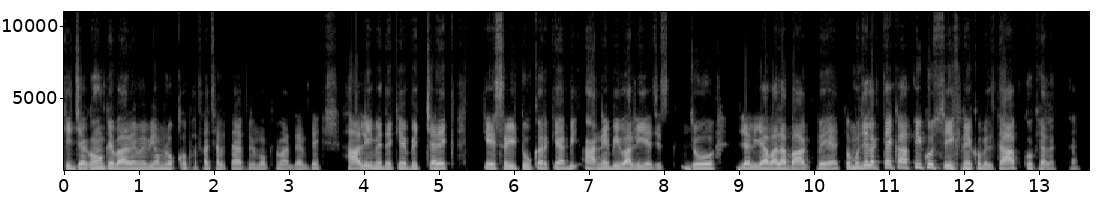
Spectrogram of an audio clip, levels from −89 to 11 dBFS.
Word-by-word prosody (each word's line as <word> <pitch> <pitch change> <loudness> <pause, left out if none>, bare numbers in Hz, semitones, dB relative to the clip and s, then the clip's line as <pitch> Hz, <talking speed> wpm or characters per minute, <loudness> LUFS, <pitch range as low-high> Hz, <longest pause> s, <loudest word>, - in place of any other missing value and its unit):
की 175 -1 0
जगहों 155 +2 +2
के 170 0 +3
बारे 155 -1 +3
में 155 0 -3
भी 160 - -2
हम 150 0 -2
लोग 150 -1 -2
को 155 - -3
पता 155 -1 -6
चलता 140 -1 -5
है 140 - +1
फ़िल्मों 140 0 -7
के 130 +4 -13
माध्यम 135 0 -6
से। 145 +2 -7 0.4
हाल 160 +2 +3
ही 180 - +2
में 175 0 +1
देखिए 170 +1 0
पिक्चर 165 0 +1
एक 165 -1 +2 0.4
केसरी 170 +2 +3
2 165 - +1
करके 170 0 0
अभी 165 0 0
आने 160 +3 +2
भी 170 0 0
वाली 150 -2 +2
है 150 -1 0
जिस 145 -2 -12 0.2
जो 155 -1 +2 0.3
जलियांवाला 150 0 +4
बाग 145 0 +1
पे 150 -2 +2
है, 155 - -2
तो 185 - 0
मुझे 185 +2 +2
लगता 200 +1 +1
है 220 - +4
काफ़ी 205 +3 +2
कुछ 210 -5 +1
सीखने 170 -3 +1
को 165 - -3
मिलता 140 +2 -3
है, - - +5
आपको 165 -2 -3
क्या 145 +1 -3
लगता 125 +4 -13
है? 130 - -16
155 Hz, 220 wpm, -23 LUFS, 145-170 Hz, 0.4 s, है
